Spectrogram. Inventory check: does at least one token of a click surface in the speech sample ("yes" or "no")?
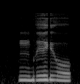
no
